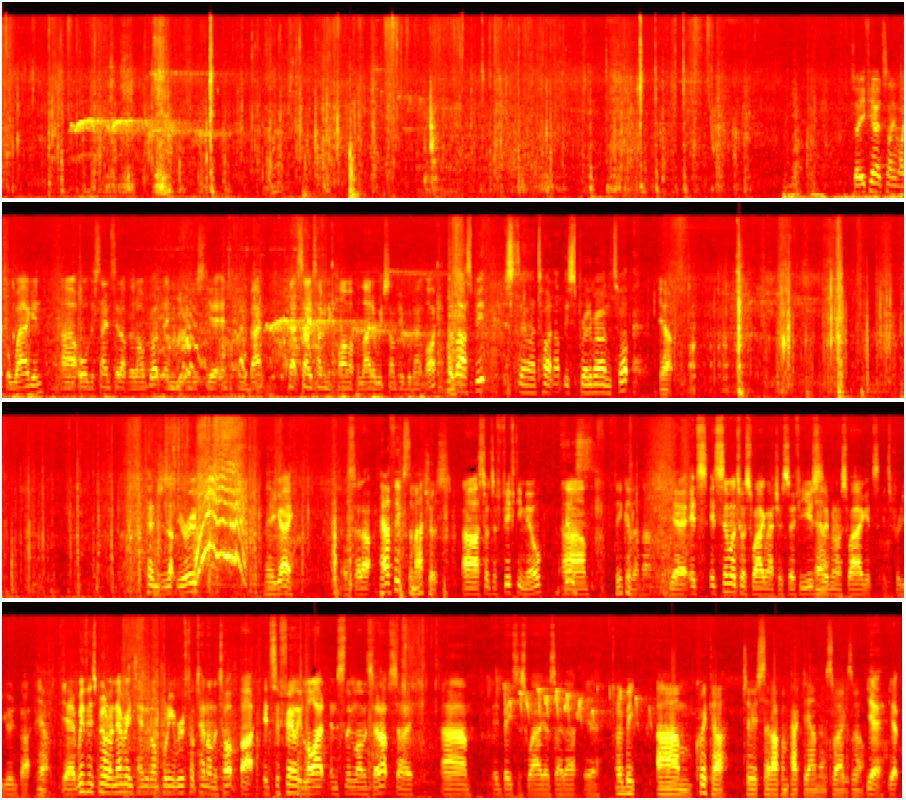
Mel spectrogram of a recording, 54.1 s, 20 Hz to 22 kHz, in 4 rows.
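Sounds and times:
tent sections knocking and clicking: 0.0s - 12.4s, 23.4s - 34.1s
short squeak: 1.0s - 3.5s
thump: 4.5s - 5.6s, 11.7s - 12.4s.

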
